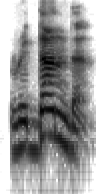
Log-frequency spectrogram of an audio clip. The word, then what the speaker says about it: redundant: second syllable very good redundant redundant okay you can feel how the stress is on the second syllable done redundant redundant number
